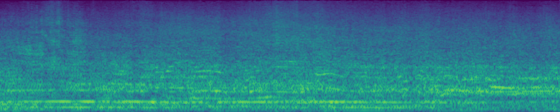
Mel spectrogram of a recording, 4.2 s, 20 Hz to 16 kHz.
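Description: Pack of late model stock cars racing around an oval, their V8 engines held at high revs and slowly rising and falling in pitch as they pass through the turn.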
